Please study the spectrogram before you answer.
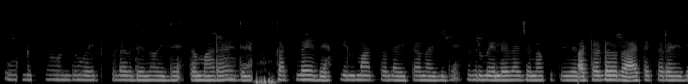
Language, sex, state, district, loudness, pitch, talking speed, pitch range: Kannada, female, Karnataka, Belgaum, -35 LUFS, 200 Hz, 215 wpm, 195-210 Hz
